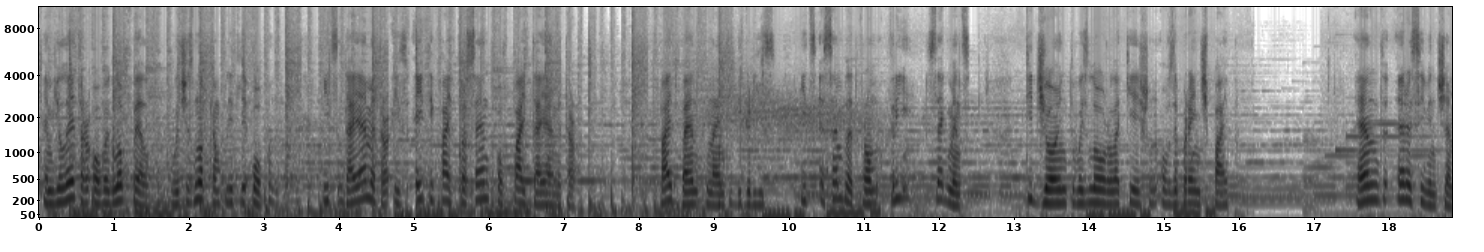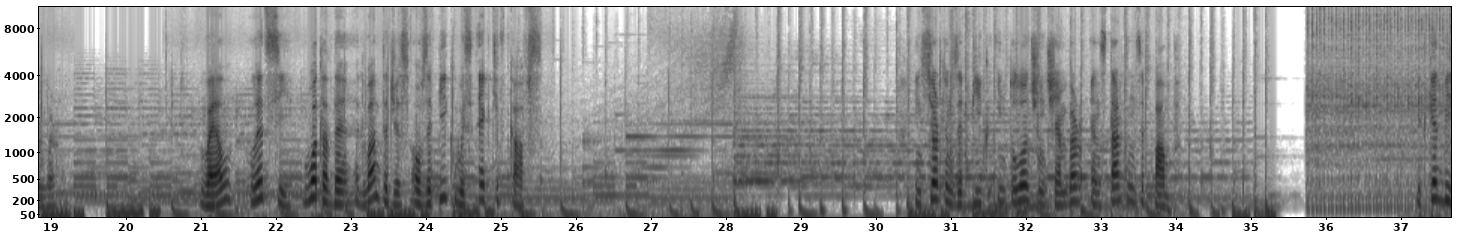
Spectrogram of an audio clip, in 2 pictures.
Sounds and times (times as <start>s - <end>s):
Speech: 0.0s - 3.2s, 3.8s - 7.2s, 8.3s - 12.4s, 13.2s - 16.0s, 17.6s - 19.2s, 21.0s - 25.6s, 30.5s - 34.0s, 37.2s - 37.6s
Music: 0.0s - 37.6s.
